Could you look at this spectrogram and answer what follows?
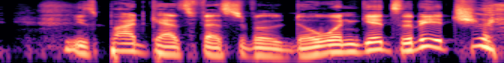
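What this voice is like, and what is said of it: Put-on fake foreign accent. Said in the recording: “Was that your Bulvanian accent? ... Count Chocula. I didn't realize he was from Bulvania. That was amazing.”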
